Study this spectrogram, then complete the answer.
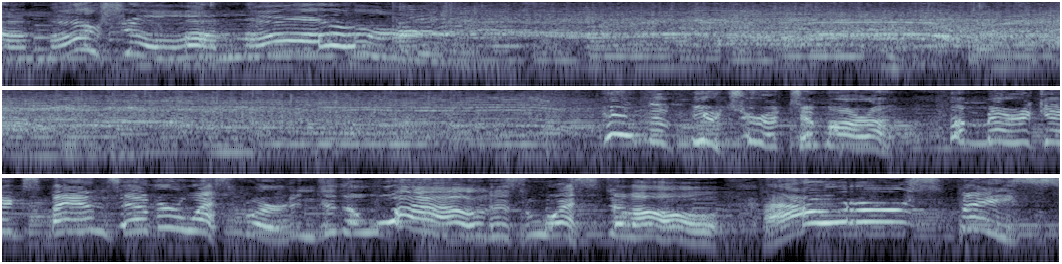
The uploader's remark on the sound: Recorded Live 10/3/2010 at Largo, Los Angeles.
